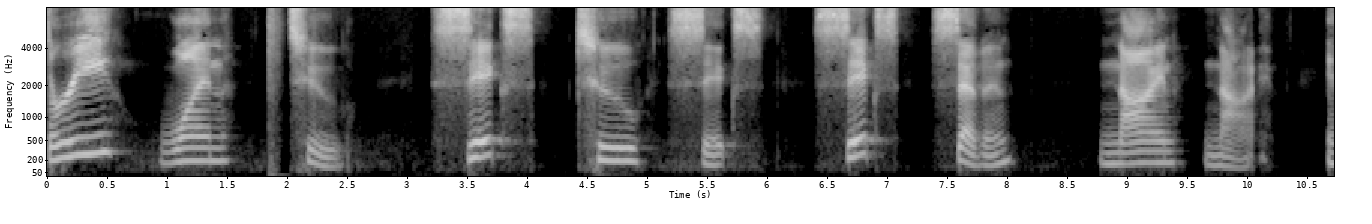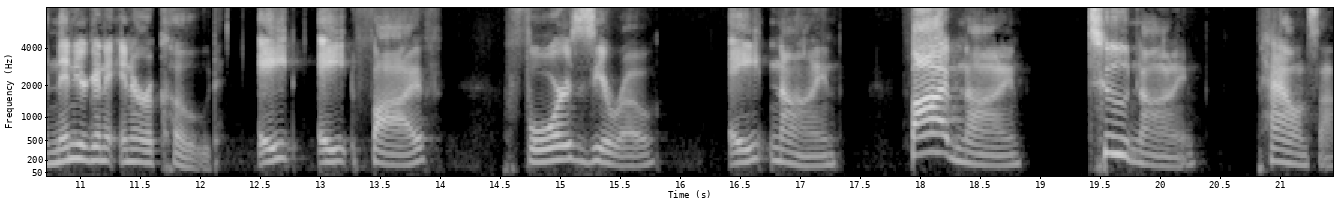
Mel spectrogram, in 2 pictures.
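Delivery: very slow, deliberate, drawn-out digit-by-digit reading. Host reading the hotline number aloud to viewers, very slow. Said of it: "I'm going to say it so slow".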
